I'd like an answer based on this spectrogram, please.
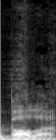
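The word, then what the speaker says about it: Balla: I really showcase Bala restaurant in um or Bala as it's pronounced in a wonderful light.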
